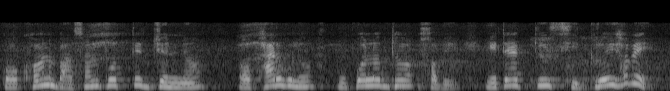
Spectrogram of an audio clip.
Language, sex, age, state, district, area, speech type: Bengali, female, 45-60, West Bengal, Uttar Dinajpur, urban, read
